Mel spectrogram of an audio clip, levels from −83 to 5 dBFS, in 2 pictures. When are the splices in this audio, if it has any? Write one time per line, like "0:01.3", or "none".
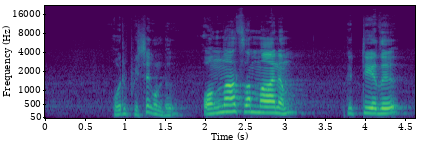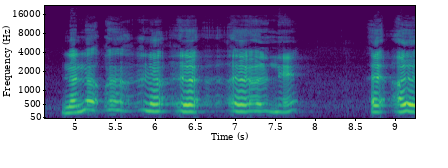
0:01.8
